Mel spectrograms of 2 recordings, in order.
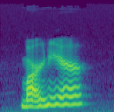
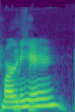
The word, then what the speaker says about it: Marnier: A glass of 100-year-old Grand Marnier. Did I say that right? – Marnier. I think it's Marnier.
